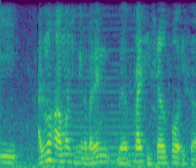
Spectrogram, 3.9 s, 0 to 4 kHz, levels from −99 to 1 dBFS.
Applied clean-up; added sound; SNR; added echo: none; Bowed string instrument; 15 dB; none.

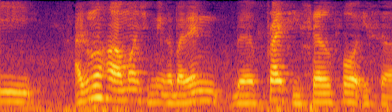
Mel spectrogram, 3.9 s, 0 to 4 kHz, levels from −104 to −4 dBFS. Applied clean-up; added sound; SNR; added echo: none; none; none; none.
